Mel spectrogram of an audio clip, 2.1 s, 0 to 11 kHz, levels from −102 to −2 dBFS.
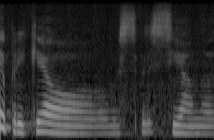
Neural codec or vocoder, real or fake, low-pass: autoencoder, 48 kHz, 128 numbers a frame, DAC-VAE, trained on Japanese speech; fake; 9.9 kHz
